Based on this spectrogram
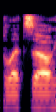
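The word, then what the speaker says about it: Blitzø: And then they also got Brandon to be the guy who voiced Blitzo. He actually voiced as Killjoy, and I'm just like, oh, Remember, it's Blitz. The O that's is silent.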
